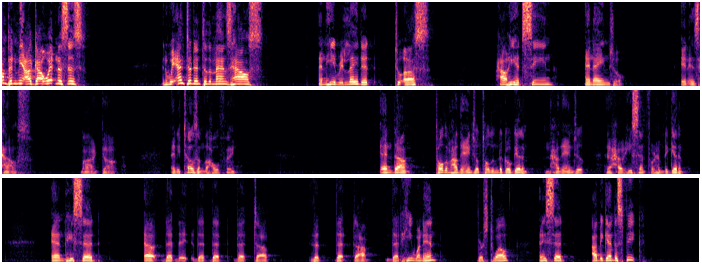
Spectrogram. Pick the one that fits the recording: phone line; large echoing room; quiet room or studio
large echoing room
